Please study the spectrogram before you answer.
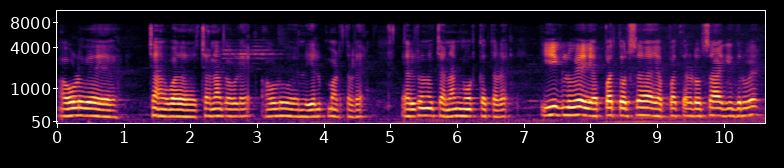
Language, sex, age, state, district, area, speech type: Kannada, female, 60+, Karnataka, Mandya, urban, spontaneous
